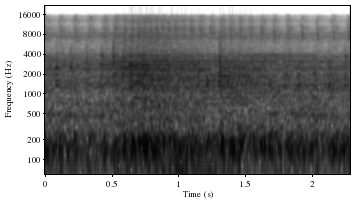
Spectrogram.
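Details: Hero HF Deluxe BS6 motorcycle after fixing rpm rising and falling on its own (displaced rubber reseated, clip tightened): small single ticking over at steady, even idle, revs no longer hunting.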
